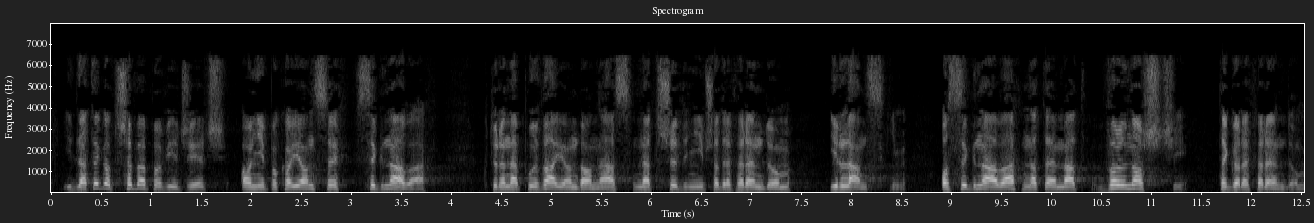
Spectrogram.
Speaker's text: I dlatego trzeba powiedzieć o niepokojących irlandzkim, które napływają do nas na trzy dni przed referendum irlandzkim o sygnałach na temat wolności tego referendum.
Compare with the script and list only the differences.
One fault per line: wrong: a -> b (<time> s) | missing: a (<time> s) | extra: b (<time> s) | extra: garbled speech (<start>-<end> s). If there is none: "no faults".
wrong: irlandzkim -> sygnałach (3.0 s)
